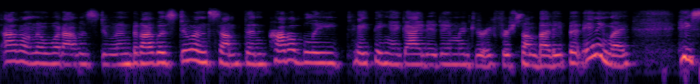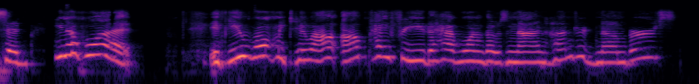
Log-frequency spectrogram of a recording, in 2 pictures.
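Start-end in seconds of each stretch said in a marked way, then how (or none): 7.5-13.7 put-on Alabama southern accent. Retelling what the speaker's dad said on overhearing a recording, in dad's Alabama accent. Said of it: "I'm putting on my dad's Alabama accent".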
